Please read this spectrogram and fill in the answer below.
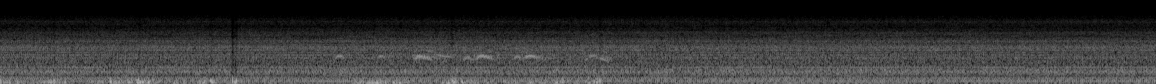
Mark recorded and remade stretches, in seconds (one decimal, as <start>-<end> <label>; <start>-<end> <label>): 0.0-11.6 recorded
